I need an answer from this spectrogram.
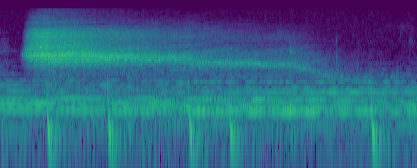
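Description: A long audible inhalation through the nose during a guided breathing exercise: one steady breath of about two and a half seconds that slowly fades, over soft background music with a few low, muffled thumps.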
